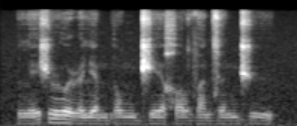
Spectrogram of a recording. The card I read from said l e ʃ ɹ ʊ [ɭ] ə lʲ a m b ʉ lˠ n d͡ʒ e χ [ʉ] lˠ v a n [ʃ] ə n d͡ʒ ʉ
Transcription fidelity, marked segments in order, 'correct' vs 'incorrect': correct, incorrect, incorrect

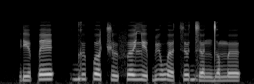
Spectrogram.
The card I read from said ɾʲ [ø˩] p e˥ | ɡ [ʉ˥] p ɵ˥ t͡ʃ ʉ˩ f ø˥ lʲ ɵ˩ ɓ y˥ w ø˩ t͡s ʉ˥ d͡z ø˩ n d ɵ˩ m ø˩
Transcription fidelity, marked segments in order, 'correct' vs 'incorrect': correct, correct

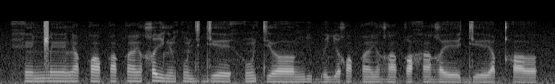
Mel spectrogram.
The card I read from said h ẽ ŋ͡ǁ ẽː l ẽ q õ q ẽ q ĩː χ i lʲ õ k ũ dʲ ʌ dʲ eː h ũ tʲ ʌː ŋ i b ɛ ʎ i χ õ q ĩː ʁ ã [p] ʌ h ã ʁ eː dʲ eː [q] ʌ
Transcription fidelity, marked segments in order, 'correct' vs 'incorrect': incorrect, incorrect

